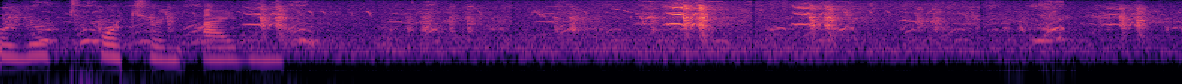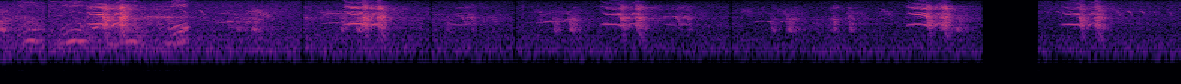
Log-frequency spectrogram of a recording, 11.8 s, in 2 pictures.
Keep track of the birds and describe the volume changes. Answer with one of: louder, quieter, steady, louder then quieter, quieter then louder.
louder then quieter.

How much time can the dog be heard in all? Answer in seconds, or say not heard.
7 s.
